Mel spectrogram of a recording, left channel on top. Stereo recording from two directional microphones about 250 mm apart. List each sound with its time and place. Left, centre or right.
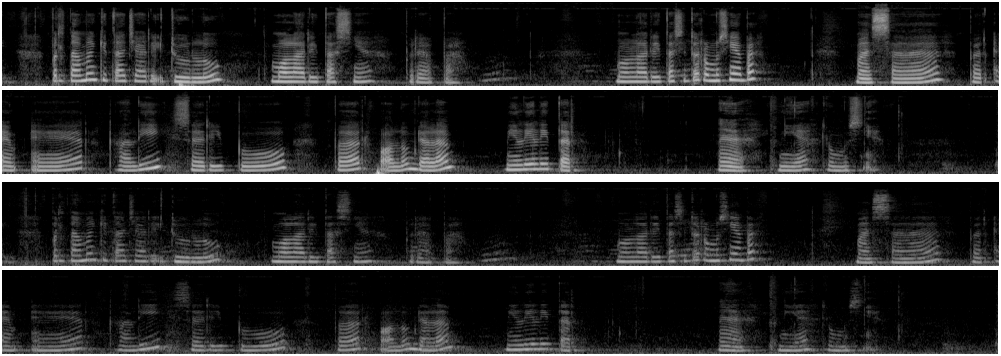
0.4 s a woman's voice: left
6.1 s a woman's voice: left
8.5 s a woman's voice: left
17.1 s a woman's voice: left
